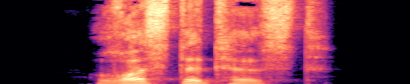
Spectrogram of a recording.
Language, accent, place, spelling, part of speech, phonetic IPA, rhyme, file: German, Germany, Berlin, rostetest, verb, [ˈʁɔstətəst], -ɔstətəst, De-rostetest.ogg
- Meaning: inflection of rosten: 1. second-person singular preterite 2. second-person singular subjunctive II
